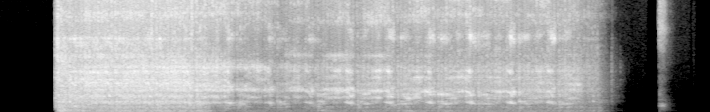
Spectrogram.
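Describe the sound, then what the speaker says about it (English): Car engine cranking over on the starter, a loud, close rhythmic whirring that runs for several seconds, then stops abruptly, followed by a brief faint click. "Now I'm going to just crank it."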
